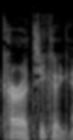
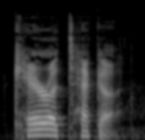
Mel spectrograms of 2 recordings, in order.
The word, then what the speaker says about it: Karateka: I'm interested in that Karateka game. – Oh, that's right. I was going to tell you the pronunciation. How right? It's so, right. Straight from Mechner, it's Karateka.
